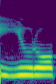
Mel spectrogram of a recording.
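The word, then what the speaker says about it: Europe: फिर है EU को यू पढ़ते हैं, इसका उच्चारण होता है EU का यू। जैसे कि यहाँ पर देखिए यूरोप, ये शुरू में आ रहा है ना, यूरोपियन।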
